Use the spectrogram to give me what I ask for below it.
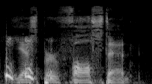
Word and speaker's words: Jesper Wallstedt: By the way, fantastic pronunciation, the Swedish pronunciation of Jesper Wallstedt.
